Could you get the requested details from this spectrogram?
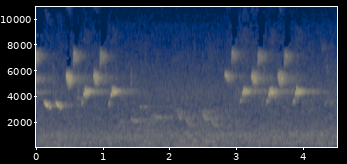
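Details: Great tit, a male, filmed at Jarun in Zagreb, Croatia, in spring 2022, gives two runs of bright, thin repeated notes alternating high and lower pitch, each run about a second long, with a short gap between and soft background noise.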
